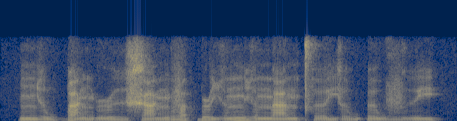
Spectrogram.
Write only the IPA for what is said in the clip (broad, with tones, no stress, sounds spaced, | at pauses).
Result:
ɲ ə˧˥ w ɓ a˨˩˨ ŋ ɹ ɨ˧ x a˨˩˦ ŋ v a˦˥ t̚ ɹ i˧˥ ə̯ n i˧ ə̯ n a˧ n t̪ʰ əː˨˩ j ə˨˩˦ w ʔ ə˧ w v ɨ˧˥ j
